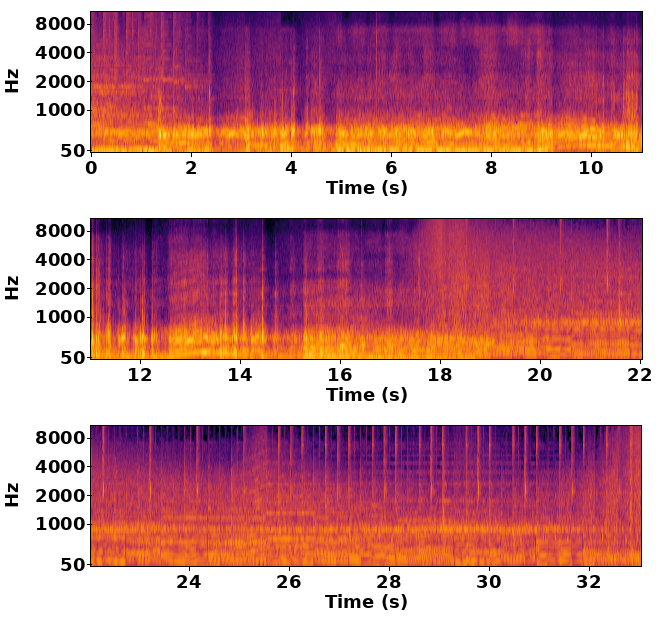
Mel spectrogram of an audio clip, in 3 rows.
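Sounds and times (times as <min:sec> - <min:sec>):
car engine revving: 0:01.3 - 0:33.0.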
